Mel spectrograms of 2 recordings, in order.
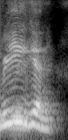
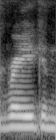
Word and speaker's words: Regan: who is an incredible, is it Regan or Reagan? I don't know if I'm pronouncing Vegan, it. yeah, me Regan. Regan. I pronounced it Reagan the whole entire review. Well, any of my followers who saw that, it's Regan. It's Regan.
